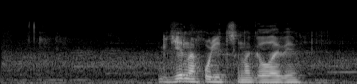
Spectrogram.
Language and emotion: Russian, neutral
